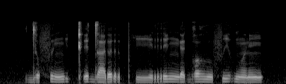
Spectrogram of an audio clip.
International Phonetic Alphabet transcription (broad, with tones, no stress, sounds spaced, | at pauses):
d ʊ˨ f ɪ˦˨ ŋ i˦ kʼ ɪ˦ d a˨ ɾ ʊ˦ r pʰ iː˨ r i˦ ŋ ɛ˨ ɡ ɔ˦ ɣ u˨ f iː˦ ɡʷ ĩ˨ ɾ ĩ˨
